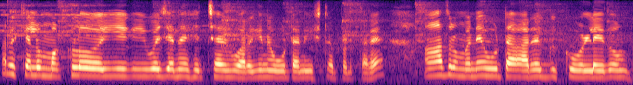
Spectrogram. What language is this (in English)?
Kannada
